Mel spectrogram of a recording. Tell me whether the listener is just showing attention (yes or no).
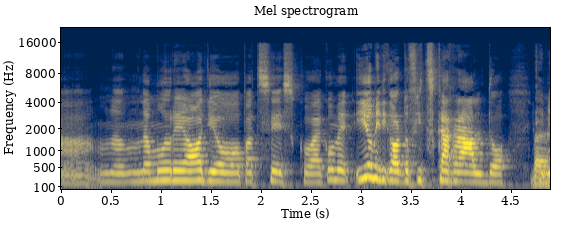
yes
